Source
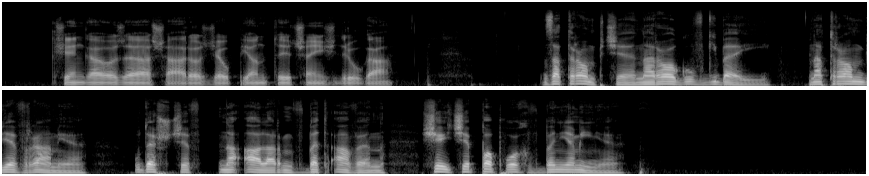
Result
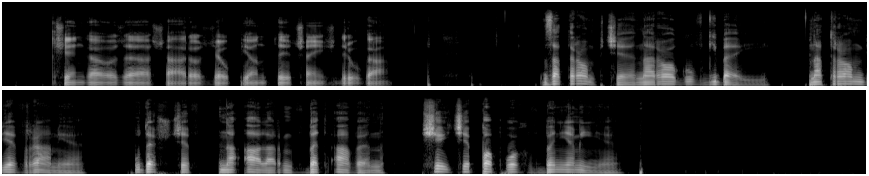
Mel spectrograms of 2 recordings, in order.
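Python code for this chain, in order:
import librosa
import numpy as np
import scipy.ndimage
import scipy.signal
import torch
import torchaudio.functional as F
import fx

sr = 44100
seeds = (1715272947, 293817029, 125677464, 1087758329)

y = fx.transient(x, sr, attack_db=11, sustain_db=-11)
y = fx.high_shelf_res(y, sr, hz=2400.0, db=6.5, q=3.0)
y = y * 10.0 ** (-9.5 / 20.0)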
